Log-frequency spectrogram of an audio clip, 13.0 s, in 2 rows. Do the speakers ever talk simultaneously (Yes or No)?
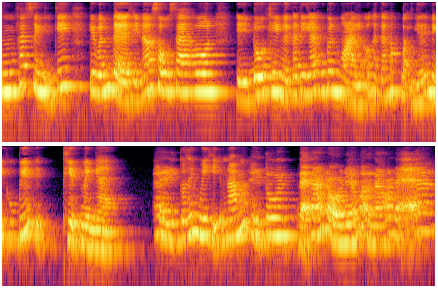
No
